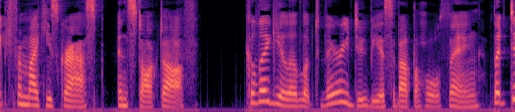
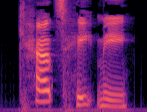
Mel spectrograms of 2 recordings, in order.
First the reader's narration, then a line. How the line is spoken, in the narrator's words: Pete said miserably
